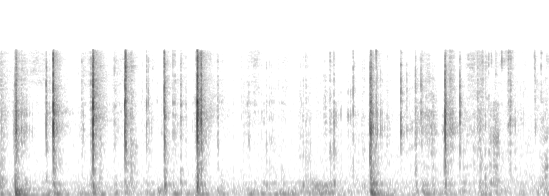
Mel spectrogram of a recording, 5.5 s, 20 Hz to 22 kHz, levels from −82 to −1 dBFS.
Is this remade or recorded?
recorded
